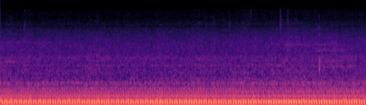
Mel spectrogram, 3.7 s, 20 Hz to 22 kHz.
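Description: Steady revving of a car engine through a Fujitsubo aftermarket muffler fitted in place of an Invidia R400, a loud, continuous mid-pitched exhaust drone held close throughout with no talking.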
